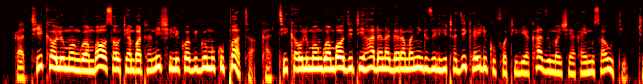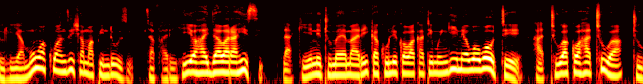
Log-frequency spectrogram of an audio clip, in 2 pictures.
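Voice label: Swahili, male, narration; voice-over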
